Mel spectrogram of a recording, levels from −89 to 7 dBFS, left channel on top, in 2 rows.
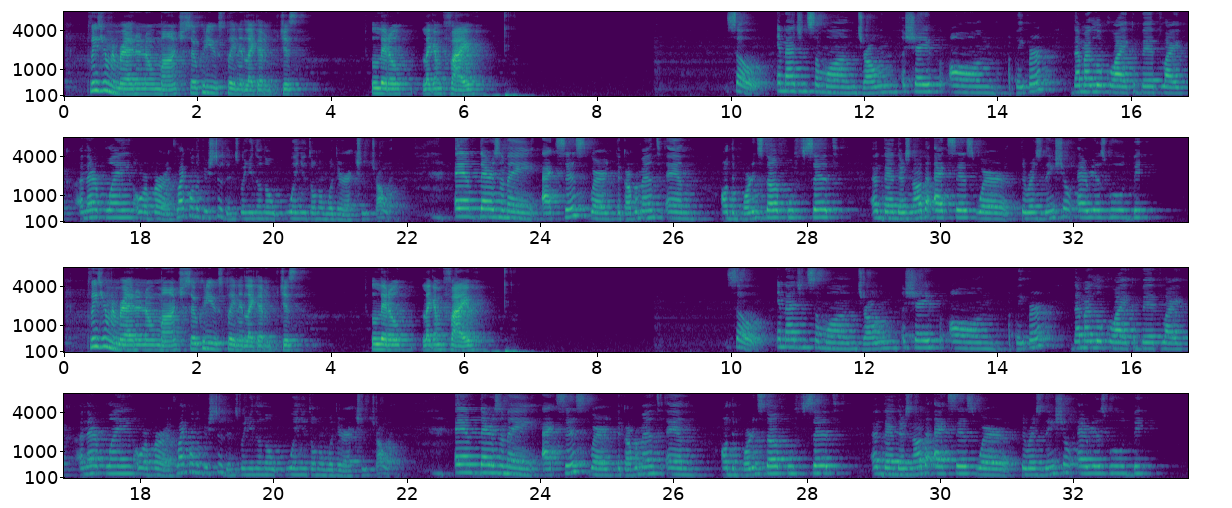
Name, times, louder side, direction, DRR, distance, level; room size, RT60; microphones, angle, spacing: voice 1, 0.3-3.5 4.6-5.1 5.4-6.2 6.6-6.7, right 1 dB, 10° right, 4 dB, 1.3 m, -29 dB
voice 2, 9.9-14.0 14.3-14.7 15.1-21.8 22.4-26.3 26.7-28.3 29.0-33.0, left 2 dB, 35° left, 10 dB, 2.9 m, -34 dB
23.0 x 17.0 x 7.6 m, 0.74 s
head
